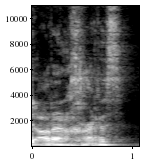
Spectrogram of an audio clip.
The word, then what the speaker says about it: Aranjuez: And the song Concierto de Aranjuez. I'm trying not to be funny, but that's how it's said.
